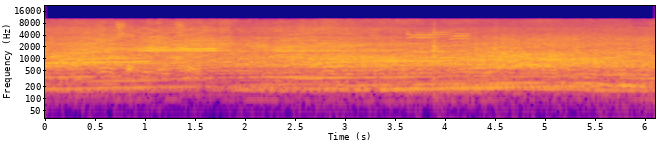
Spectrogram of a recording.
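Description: Several Euro Rod race cars' engines running around a short oval, a steady mixed engine drone that does not stop.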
